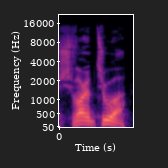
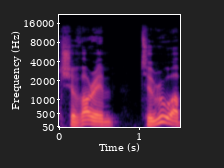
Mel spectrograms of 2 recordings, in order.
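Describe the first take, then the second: First: There is no pause between the two words. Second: There is a pause between the two words. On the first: The two sounds are blown in one breath. The speaker calls it right. "but rather shavarim teruah, to make a note for the one blowing that it's one breath" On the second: The two sounds are blown with separate breaths. The speaker calls it wrong. "not shavarim teruah"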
